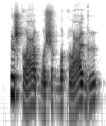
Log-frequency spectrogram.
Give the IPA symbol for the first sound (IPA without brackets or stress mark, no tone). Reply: ɯ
